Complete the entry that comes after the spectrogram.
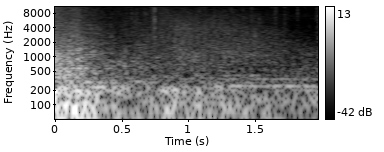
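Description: An Incendio fire spell cast in a Harry Potter video game lets out a heavy, roaring burst that stays loud and booming for about two seconds.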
